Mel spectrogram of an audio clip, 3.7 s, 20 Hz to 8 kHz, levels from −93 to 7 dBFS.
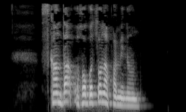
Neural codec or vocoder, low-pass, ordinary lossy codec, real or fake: none; 7.2 kHz; MP3, 32 kbps; real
